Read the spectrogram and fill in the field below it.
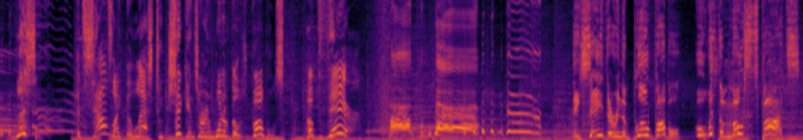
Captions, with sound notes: Listen, it sounds like the last two chickens are in one of those bubbles up there. [clucking] They say they're in the blue bubble with the most spots.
